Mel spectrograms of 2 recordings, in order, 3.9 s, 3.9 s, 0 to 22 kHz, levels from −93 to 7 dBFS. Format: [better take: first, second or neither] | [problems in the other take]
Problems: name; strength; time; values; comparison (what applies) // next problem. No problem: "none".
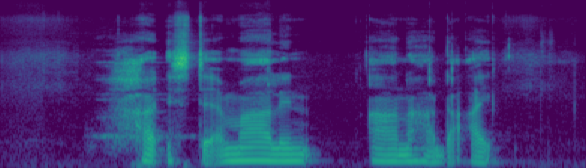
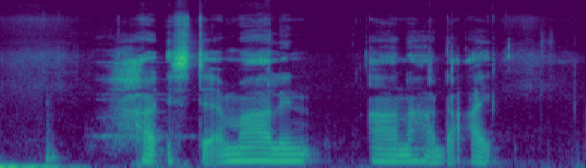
first | background sound (Cricket); 14 dB below the speech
